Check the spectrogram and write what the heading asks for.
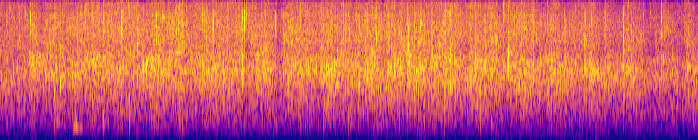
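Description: Steady, dense applause from an audience, many hands clapping at once in a continuous loud wash that holds evenly for about seven seconds without a break.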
